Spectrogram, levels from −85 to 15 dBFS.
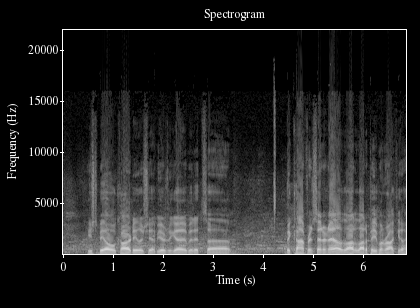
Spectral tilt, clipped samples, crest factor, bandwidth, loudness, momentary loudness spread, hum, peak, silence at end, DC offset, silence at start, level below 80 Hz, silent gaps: -5 dB/octave; 0.5%; 10 dB; 16 kHz; -10 LUFS; 20 LU; none; 0 dBFS; 0 s; under 0.1%; 0 s; -40 dBFS; none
